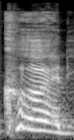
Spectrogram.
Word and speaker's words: could: I know Jay, you're like should and could. Yeah. Yeah. Because it looks like should, but it's not. It's should. The L is silent.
